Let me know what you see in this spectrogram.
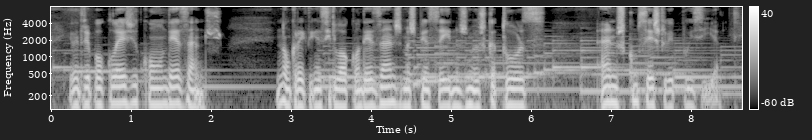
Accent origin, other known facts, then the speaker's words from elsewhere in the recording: Lisbon, Portugal; also born or lived in Algés; Eu nasci em Lisboa e nasci no ano de 54.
